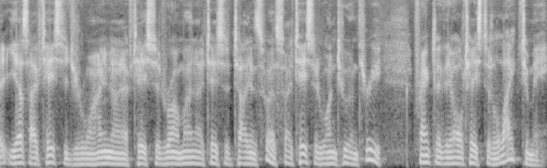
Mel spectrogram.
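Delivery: ordinary delivery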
